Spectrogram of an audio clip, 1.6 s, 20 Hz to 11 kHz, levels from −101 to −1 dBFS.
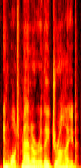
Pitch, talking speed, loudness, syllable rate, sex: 105 Hz, 220 wpm, -17 LUFS, 5.3 syllables/s, male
